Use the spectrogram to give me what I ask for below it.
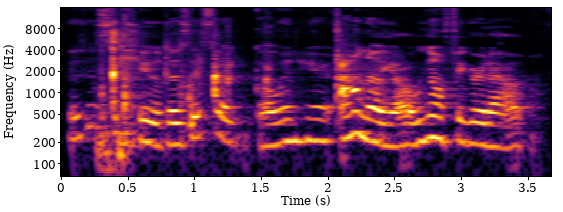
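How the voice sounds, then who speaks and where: Excited woman unboxing on a phone. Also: mid-range voice, fast, creaky, background noise. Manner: excited, gushing, keeps addressing viewers as y'all. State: a little sick. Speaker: vlogger. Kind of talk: casual unboxing vlog.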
